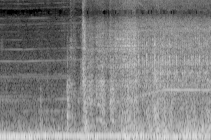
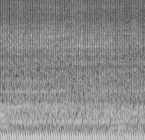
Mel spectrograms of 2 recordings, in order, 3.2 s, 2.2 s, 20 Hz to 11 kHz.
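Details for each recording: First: Peugeot Bipper Tepee automatic, auction purchase with two former keepers: engine fires and idles with an uneven, rough clatter underneath on start-up, sounds ropey, cause not yet clear. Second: Volvo diesel at 96,900 miles with full service history, fully serviced at 95,000 with genuine parts. Steady, even idle clatter with no misses, knocks or surges; sounds healthy.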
